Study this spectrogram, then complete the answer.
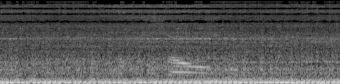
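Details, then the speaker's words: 1997 Mitsubishi 3000GT SOHC after fuel injector swap chasing a misfire, fuel pressure regulator adjusted, extra coil ground added: idle pulses about four per second but stumbles unevenly; rough running, owner suspects failing fuel pump. "Alright, so it turned on. It's still being weird though."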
